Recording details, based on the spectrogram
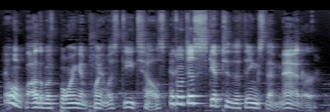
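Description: A man's voice: medium pitch, wildly swooping pitch, brisk, a little mellow, soft background music. A man voicing a grieving, loyal female cartoon pony, solemn and confessional in a dramatic fan fiction reading. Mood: sorrowful.

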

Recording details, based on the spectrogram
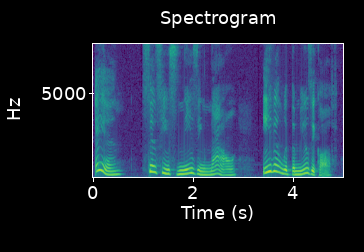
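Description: A woman voicing an eager, confident young girl scientist in a storybook, in an expressive, instructive manner. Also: on the high side, slow pace, voice pushed up. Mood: explaining, confident.

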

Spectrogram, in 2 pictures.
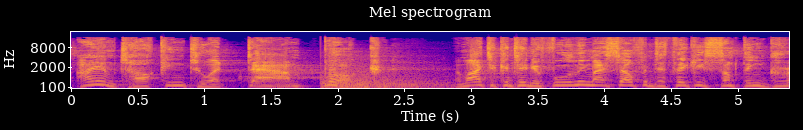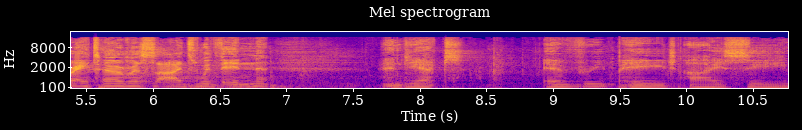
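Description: A brooding, bitter lord of a fantasy audio drama, speaking slowly in a fairly low voice. He is theatrical and archaic, halting between grand phrases, over noticeable background noise. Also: sharp tone, heavily acted. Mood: troubled, musing. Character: brooding, grandiose man, weary and bitter, musing alone.

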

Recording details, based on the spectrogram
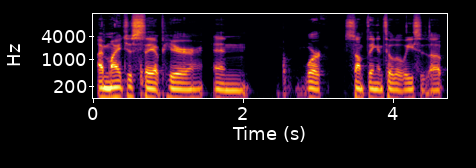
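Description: A man's voice: low-pitched, little pitch movement, normal speed, darkish tone, no echo, studio quality. A young man talking casually as a college student guest on a podcast. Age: young adult. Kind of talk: casual chat. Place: at a dining table in a home. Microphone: headset.

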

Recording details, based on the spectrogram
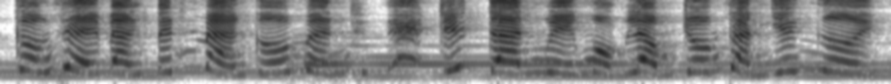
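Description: A high-pitched pleading young maid. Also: female voice, moderate pace, loud music behind the voice. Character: frightened, loyal young maidservant. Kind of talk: animated fairy-tale dubbing.

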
